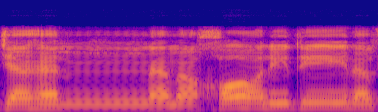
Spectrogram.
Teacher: جہنم غنہ کریں گے چونکہ نون مشدد ہے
